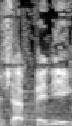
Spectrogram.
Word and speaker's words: Japerí: Si mandamos un saludo a a la gente de Conexión Japerí, Conexión Japerí con J se escribe, se pronuncia así en portugués, pero se escribe con J.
